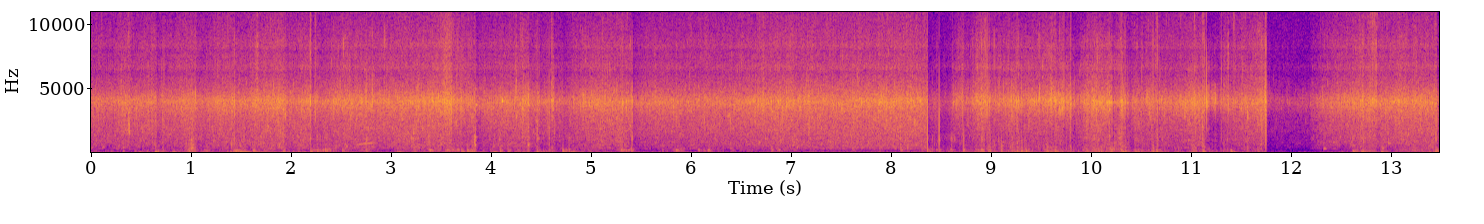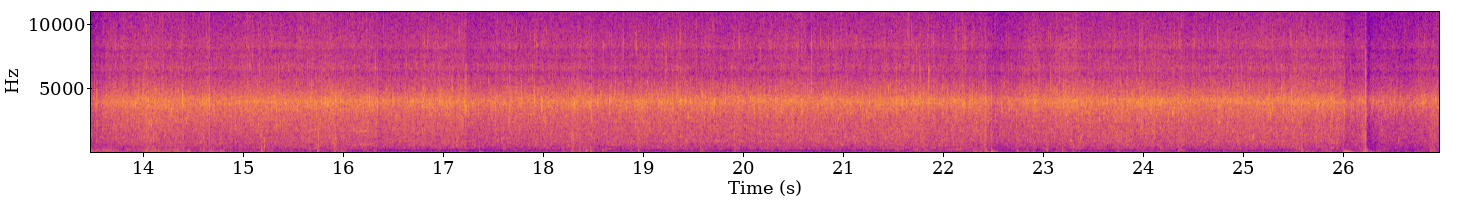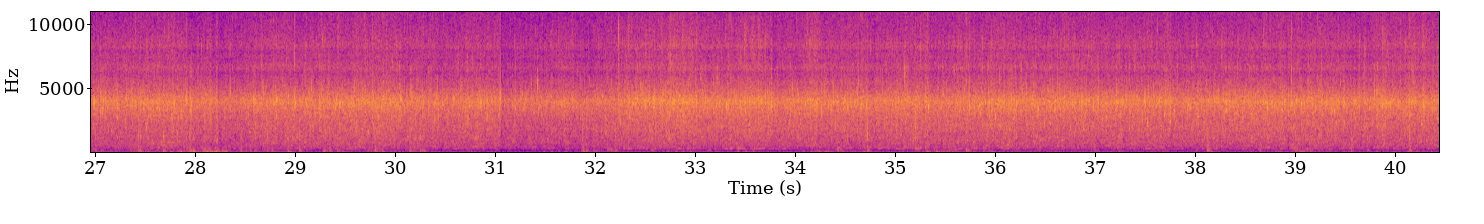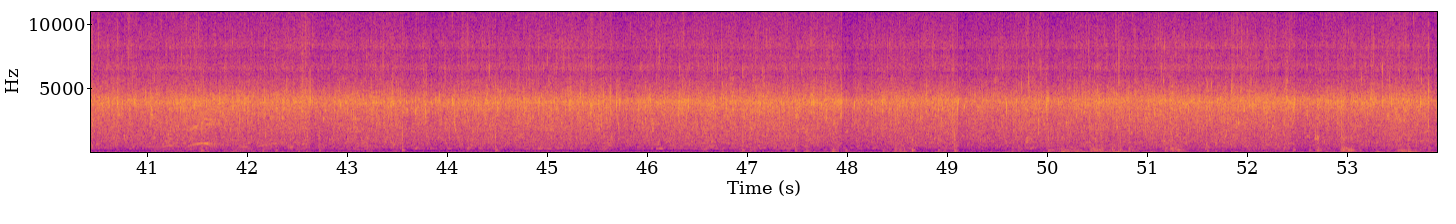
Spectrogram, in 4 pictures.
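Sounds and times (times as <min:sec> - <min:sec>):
stream running over rocks: 0:00.0 - 0:53.9.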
